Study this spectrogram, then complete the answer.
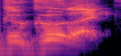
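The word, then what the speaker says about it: Goetgeluk: Yeah, Jan Guulik. Uh, he said to pronounce it like good luck. It's Belgian.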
